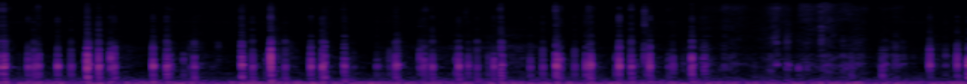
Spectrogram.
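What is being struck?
Plastic game case.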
